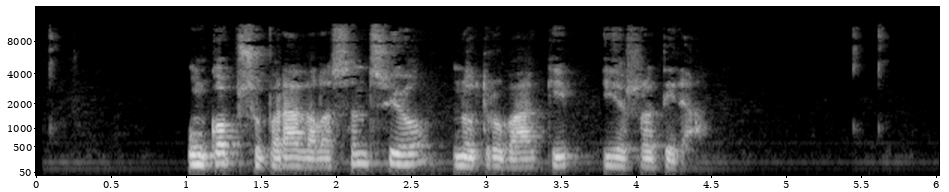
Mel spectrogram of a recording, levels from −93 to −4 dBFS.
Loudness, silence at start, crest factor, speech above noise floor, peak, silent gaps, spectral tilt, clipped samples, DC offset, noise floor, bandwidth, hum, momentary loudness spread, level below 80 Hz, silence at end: -26 LUFS; 1 s; 22 dB; 52 dB; -6 dBFS; none; -5 dB/octave; under 0.1%; under 0.1%; -77 dBFS; 11.5 kHz; none; 9 LU; -72 dBFS; 1.55 s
